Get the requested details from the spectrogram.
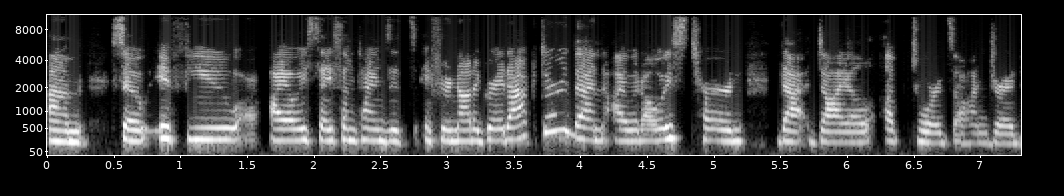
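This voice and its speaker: A woman with an American accent and an unremarkable speaking voice, fairly high in pitch, at a moderate pace, in a dry, close sound with no echo. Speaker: customer success lead giving product demo. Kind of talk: product demo tutorial. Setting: online community voice session. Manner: casual, frequent filler ums.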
